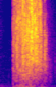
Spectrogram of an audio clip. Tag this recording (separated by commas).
Tearing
